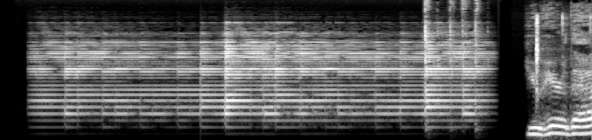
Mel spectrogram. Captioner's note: boiler alarm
